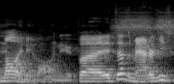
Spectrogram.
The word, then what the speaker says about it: Molyneux: Well, how do you pronounce his last name? Molyneux.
